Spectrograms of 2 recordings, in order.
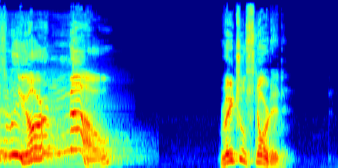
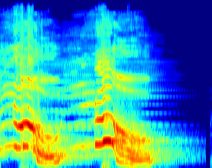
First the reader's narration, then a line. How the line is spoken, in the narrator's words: Guide pleaded, wanting a way through his diaphragm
